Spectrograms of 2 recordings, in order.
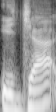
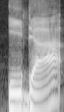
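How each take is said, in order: First: The middle consonant is a 'j' sound. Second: The middle consonant is a plain 'd' sound. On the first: It is said the way a Betawi speaker would. "ija juga bukan, ija orang Betawi" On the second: It is said the way a Sundanese speaker would. "ida bukan, Ida orang Sunda"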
